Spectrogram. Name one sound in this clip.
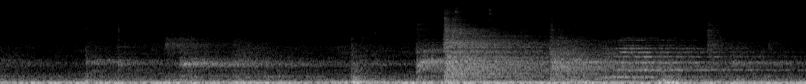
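Men talk and call out casually in a large echoing room.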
